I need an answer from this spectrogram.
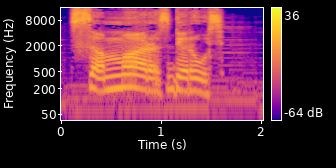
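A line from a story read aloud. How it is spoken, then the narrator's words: Grumble. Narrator (Russian): буркнула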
